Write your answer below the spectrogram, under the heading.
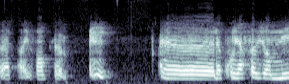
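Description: A woman's very deep, low voice at a fairly slow pace, with noticeable background noise. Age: 30s. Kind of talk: casual interview. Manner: halting.

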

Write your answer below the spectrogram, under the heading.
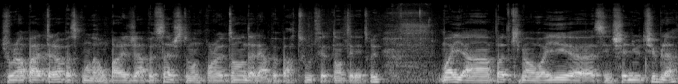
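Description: A man talks very fast at a fairly low pitch with fairly even intonation, and the recording has audible room echo and noticeable background noise. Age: 20s. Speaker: pixel artist. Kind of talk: casual chat.

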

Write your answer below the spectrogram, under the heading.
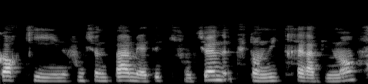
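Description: A woman speaks with fairly even intonation. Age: 30s. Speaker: social media consultant. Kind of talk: casual chat.

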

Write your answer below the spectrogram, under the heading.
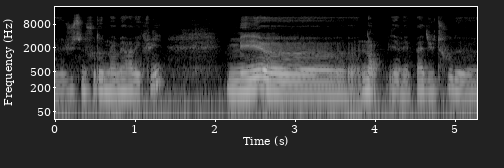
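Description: Pitched very deep and low, a woman's dark, mellow voice runs monotone and flat, with big swings in loudness, long, frequent pauses and audible room echo. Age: 40s. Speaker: actress, bereaved mother. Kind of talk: testimony. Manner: halting, many hesitations.

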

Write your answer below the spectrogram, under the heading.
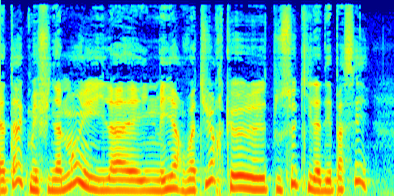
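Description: Very fast and high-pitched, a man speaks in a very clean recording with a silent background. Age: 40s. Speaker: F1 podcast panelist. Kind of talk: casual chat.

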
